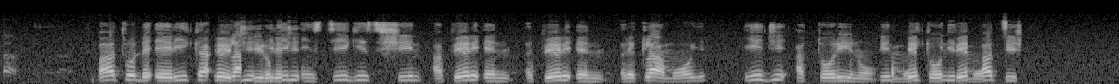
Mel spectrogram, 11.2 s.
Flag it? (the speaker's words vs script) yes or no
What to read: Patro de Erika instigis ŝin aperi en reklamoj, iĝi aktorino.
yes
